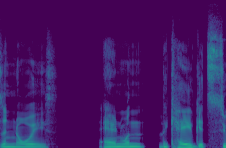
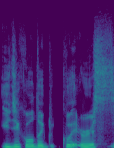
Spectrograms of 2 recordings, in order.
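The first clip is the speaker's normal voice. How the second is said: high mock Cockney, "clitoris" with a dropped t, sounding like "citrus"; Cockney accent; 8 semitones higher than usual. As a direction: imitate the British actress in Cockney, "tickle" stressed. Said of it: "I don't know why I'm giving that voice".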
